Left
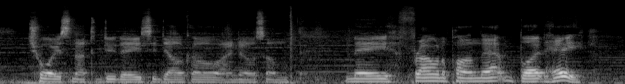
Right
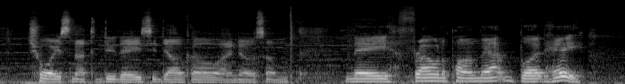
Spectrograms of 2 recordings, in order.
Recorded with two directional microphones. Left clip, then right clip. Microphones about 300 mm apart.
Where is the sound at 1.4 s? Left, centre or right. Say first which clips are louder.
Right 4 dB; centre.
